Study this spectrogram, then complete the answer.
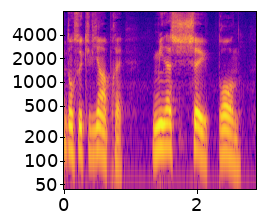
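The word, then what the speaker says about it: من الشيطان: Minash shaytan, minash shay. On a mina avec le a qui entre dans le son qui vient après. C'est un shin, un sh accentué. C'est une double consonne, donc c'est une shadda. Alors on insiste dessus. On prononce alors minash shaytan.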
